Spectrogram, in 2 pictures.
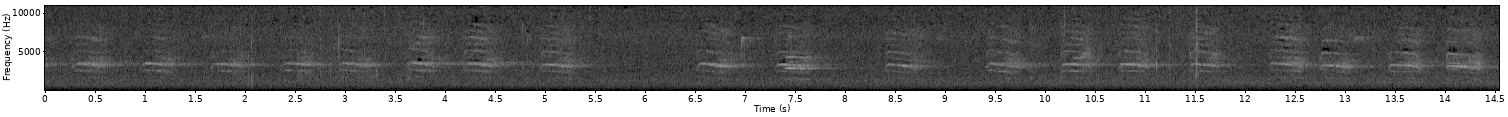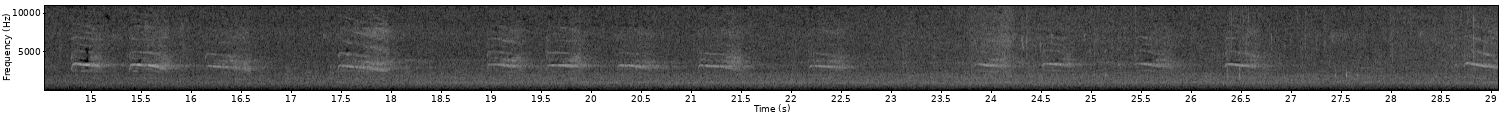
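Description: Faint bird chirps: short high calls repeated about twice a second, thinning out in the second half, over a steady hiss.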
